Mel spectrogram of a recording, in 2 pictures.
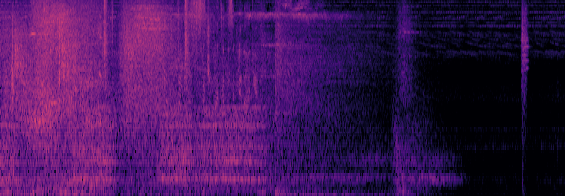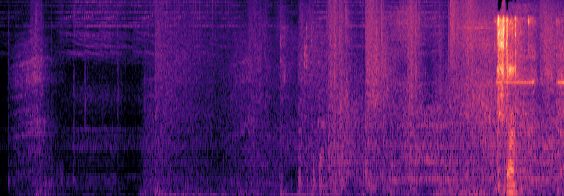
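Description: Spells and weapon blows clash in a busy fight.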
